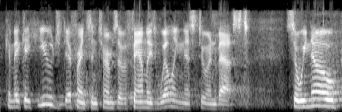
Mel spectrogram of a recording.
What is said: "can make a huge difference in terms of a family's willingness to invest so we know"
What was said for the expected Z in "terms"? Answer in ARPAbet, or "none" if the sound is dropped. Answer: Z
